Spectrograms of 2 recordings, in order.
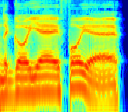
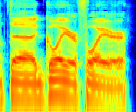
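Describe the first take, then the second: First: It is said with a British pronunciation. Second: It is said with an American pronunciation.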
